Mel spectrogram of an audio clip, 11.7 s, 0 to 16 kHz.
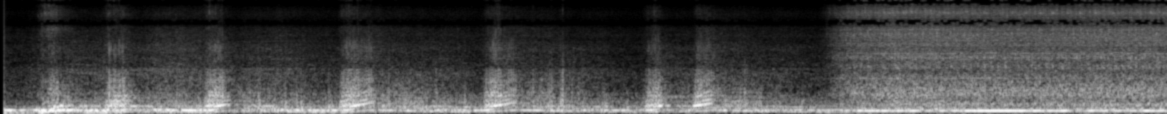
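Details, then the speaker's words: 1991 Ford Mustang GT convertible V8 (Fox body), parked idling in neutral, clutch released: tinny exhaust-shield-like rattle rising in loudness and tempo with rev blips. It nearly disappears when the clutch pedal is pressed about 1/4 inch, pointing to a worn throwout bearing. "rev the car up and i get this almost like exhaust shield style rattle which it obviously can't be"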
